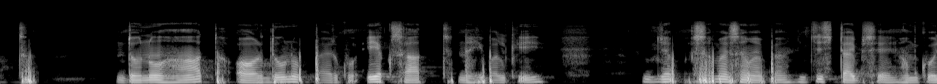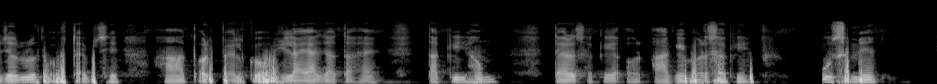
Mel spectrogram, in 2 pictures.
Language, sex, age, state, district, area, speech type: Hindi, male, 18-30, Bihar, Samastipur, rural, spontaneous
